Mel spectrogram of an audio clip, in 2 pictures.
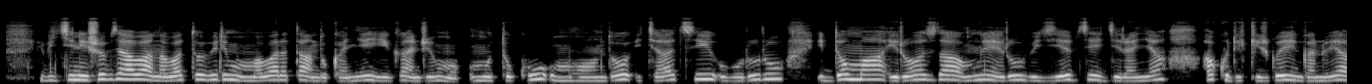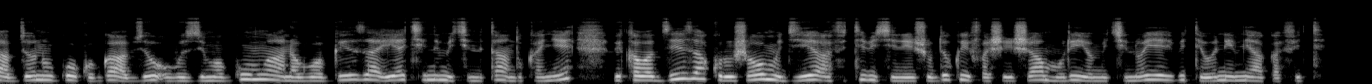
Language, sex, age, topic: Kinyarwanda, female, 25-35, education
